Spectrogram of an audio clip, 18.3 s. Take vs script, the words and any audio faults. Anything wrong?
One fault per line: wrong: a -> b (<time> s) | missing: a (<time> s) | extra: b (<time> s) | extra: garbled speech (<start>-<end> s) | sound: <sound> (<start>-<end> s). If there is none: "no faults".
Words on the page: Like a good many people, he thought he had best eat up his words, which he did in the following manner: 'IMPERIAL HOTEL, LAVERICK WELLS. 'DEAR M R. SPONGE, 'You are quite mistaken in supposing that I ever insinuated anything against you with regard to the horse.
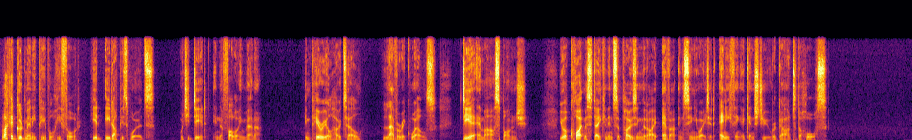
missing: best (2.1 s)
missing: with (15.4 s)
